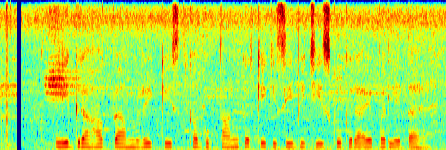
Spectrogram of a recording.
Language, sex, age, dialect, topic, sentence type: Hindi, female, 18-24, Hindustani Malvi Khadi Boli, banking, statement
